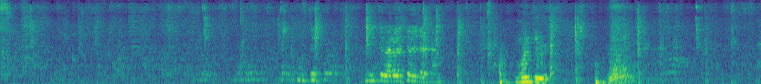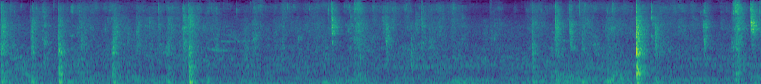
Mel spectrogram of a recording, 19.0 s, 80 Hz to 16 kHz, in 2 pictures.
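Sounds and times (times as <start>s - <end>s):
dishes clicking and knocking: 3.5s - 12.2s.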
